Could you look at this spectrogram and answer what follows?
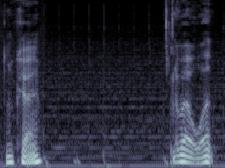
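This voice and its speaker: A man with a creaky, mid-pitched voice runs a tabletop roleplaying game. He narrates conversationally, feeling his way through descriptions. Faint music plays behind him. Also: fairly even intonation, measured pace, warm tone. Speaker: game master.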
